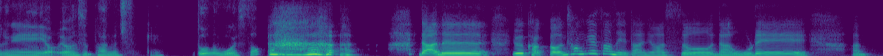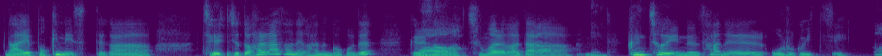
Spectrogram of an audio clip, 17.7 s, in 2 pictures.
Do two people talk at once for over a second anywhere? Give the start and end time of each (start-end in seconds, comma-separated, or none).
none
